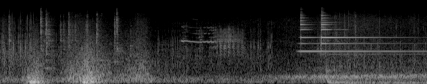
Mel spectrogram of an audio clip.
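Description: Sound-design mix of an animated short's opening: a steady rain-like hiss with two low thuds in the first second and brief high chirps, then a clear bell-like chime about three seconds in that rings on.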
